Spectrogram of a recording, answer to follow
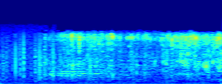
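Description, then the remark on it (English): Steady rush of water pouring from a tap into a dishpan in a kitchen for washing dishes, a continuous splashing gush that holds at an even level for the whole stretch. “he's decided to be helpful and wash the dishes she left in the kitchen.”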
